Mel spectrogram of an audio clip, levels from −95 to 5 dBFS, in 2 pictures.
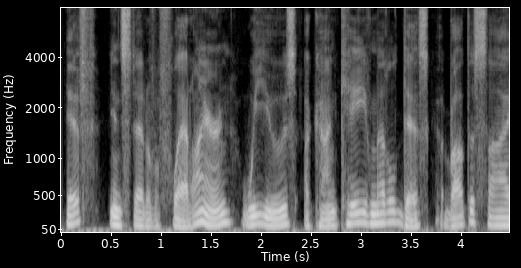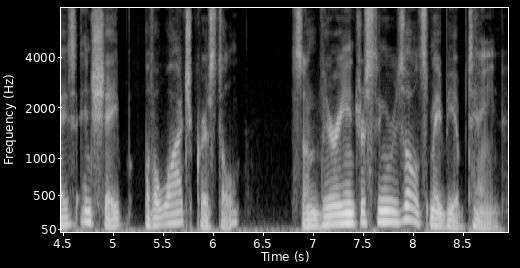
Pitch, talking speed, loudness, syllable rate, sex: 110 Hz, 190 wpm, -18 LUFS, 5.6 syllables/s, male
